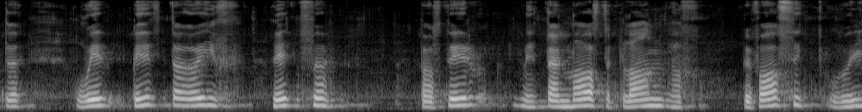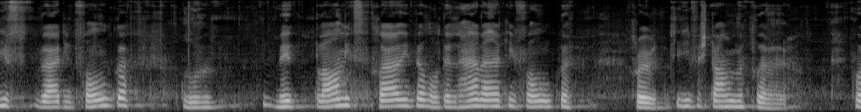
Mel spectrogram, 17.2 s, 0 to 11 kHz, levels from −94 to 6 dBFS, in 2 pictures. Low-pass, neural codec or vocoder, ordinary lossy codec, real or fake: none; autoencoder, 22.05 kHz, a latent of 192 numbers a frame, VITS, trained on one speaker; none; fake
